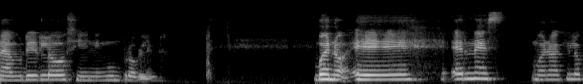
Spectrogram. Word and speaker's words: Ernst Cassirer: Bueno, Ernest, bueno, aquí lo pronuncia el compañero, él es el compañero que vieron ahorita, creo que es español, y él lo pronuncia como Ernst Cassirer, ¿no?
